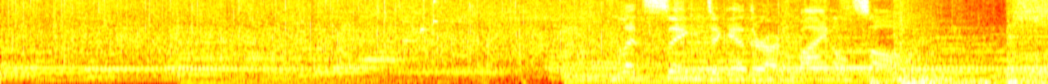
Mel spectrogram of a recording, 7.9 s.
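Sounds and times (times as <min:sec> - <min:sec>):
audience applause: 0:00.0 - 0:06.4
speech: 0:04.8 - 0:07.7.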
